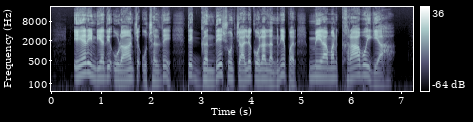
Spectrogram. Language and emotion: Dogri, disgusted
